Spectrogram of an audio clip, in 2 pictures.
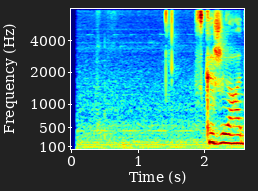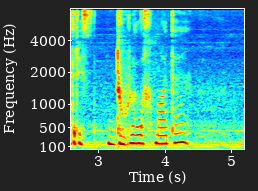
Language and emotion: Russian, angry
